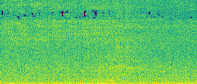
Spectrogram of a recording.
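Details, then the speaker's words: Maruti Suzuki WagonR CNG after repair: it was misfiring and wouldn't switch to CNG, CNG light blinking and pressure regulator fault code; now converts to CNG and idles with an even, steady low hum and no shaking; normal idle. "पहले बलिक हो रहा था convert नहीं हो रहा था और engine भी इतना मिसिंग हो रहा था अभी देखिए एकदम परफेक्ट हो गया"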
